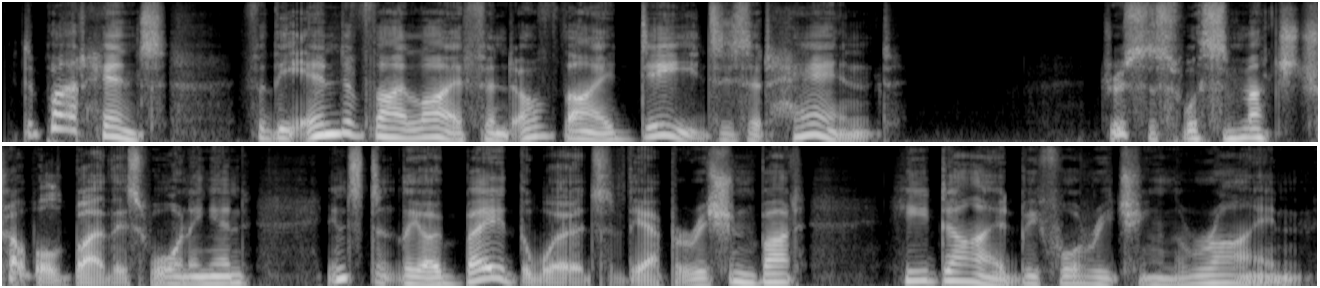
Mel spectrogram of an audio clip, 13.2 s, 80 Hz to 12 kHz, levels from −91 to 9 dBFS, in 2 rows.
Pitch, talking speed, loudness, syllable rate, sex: 150 Hz, 170 wpm, -20 LUFS, 4.8 syllables/s, male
